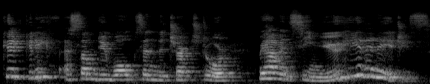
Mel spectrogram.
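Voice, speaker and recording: A woman with a Scottish accent speaks at a moderate pace, fairly high in pitch with very wide pitch swings, in audible room echo. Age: 60s. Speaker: retiring church minister. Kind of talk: video reflection.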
